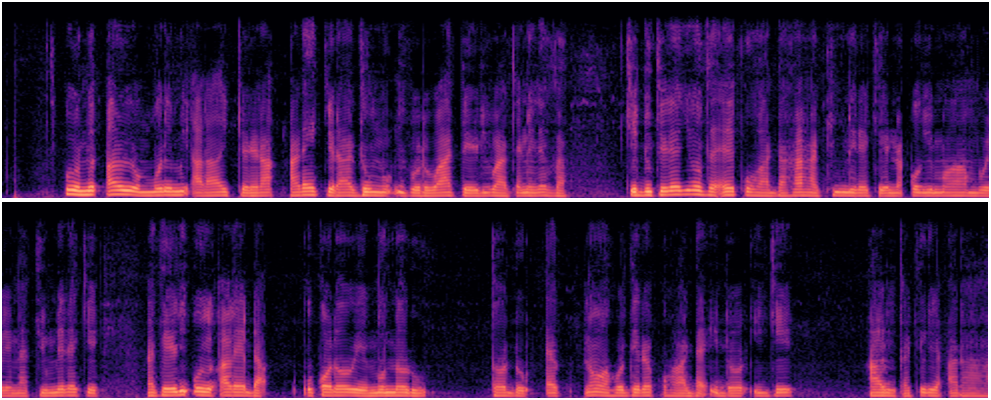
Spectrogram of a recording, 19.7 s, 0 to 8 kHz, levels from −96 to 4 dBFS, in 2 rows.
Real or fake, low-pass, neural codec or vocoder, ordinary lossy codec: fake; 7.2 kHz; codec, 44.1 kHz, 1.7 kbps, Pupu-Codec; none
